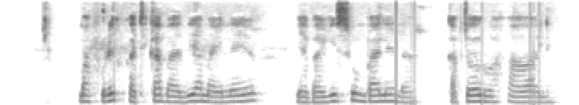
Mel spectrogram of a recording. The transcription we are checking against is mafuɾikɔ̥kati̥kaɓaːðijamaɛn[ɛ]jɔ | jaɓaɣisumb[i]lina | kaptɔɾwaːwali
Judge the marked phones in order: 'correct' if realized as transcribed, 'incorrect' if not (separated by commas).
correct, incorrect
